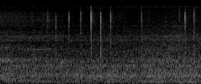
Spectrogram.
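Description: Ballpoint pen writing on paper: a series of faint, short scratching strokes.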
